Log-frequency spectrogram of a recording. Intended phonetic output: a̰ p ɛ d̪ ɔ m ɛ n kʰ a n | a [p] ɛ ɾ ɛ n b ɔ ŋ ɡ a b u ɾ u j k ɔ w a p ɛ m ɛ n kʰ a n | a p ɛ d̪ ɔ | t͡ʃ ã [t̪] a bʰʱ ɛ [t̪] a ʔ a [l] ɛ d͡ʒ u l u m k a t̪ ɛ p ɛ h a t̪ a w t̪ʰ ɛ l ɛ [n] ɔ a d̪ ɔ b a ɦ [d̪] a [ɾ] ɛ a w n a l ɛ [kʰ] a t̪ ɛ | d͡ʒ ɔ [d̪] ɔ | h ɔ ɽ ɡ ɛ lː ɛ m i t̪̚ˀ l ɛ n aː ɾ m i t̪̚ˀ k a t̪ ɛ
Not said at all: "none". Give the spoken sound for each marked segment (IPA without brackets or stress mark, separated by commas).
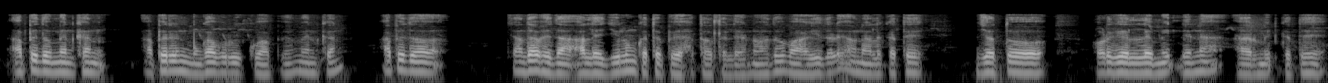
p, d̪, d̪, l, n, d̪, ɽ, k, t̪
